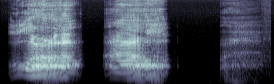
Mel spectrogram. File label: male groan painful triple; menschen; schreie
